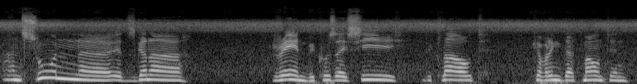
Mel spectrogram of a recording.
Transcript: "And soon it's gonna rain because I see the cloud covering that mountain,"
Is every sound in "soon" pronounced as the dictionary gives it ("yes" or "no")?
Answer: yes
